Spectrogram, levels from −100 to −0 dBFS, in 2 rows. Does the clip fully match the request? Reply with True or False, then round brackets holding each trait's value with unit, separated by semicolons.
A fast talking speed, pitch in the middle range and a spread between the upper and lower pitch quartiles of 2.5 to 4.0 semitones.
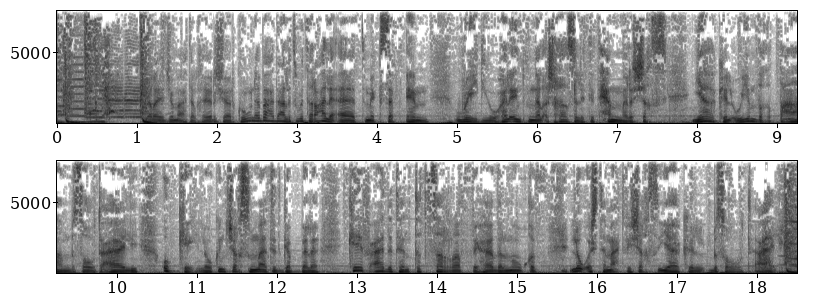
False (140 wpm; 110 Hz; 3.6 semitones)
